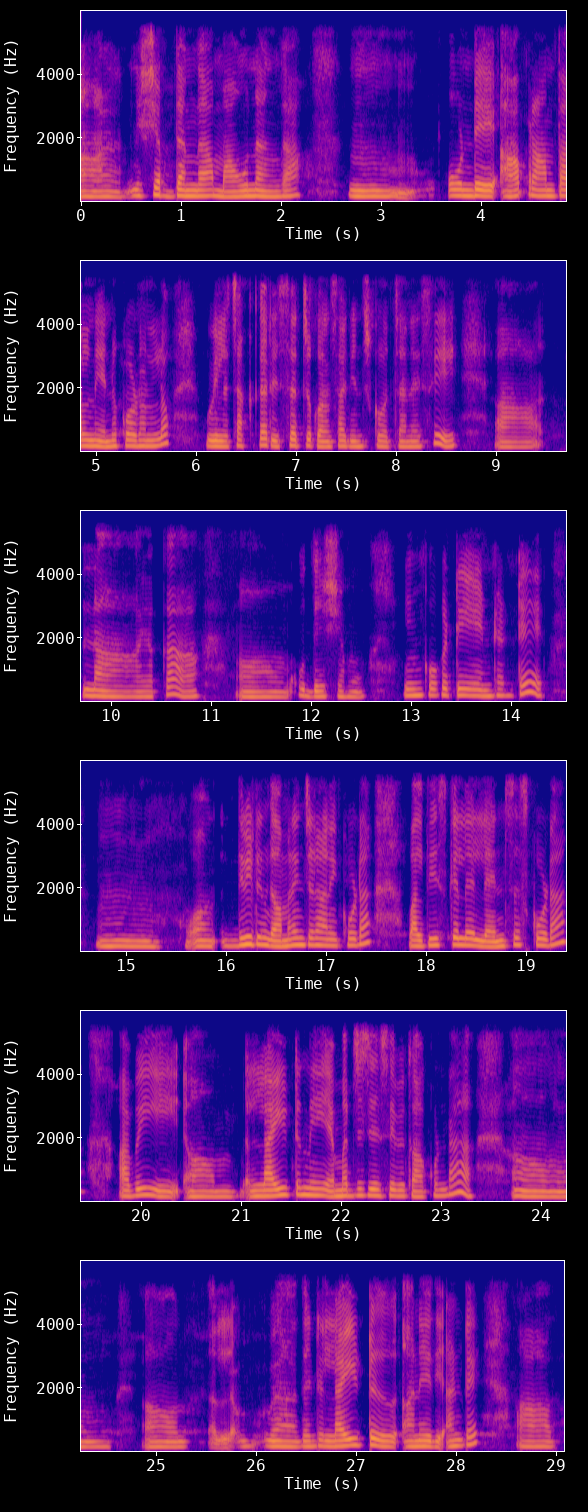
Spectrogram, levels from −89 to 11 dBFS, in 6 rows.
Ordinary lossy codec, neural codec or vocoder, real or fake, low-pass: none; codec, 16 kHz, 4 kbps, FunCodec, trained on Chinese and English, 50 frames a second; fake; 5.4 kHz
